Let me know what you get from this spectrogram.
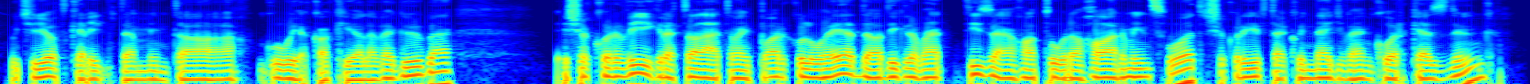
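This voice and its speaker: A man's very deep, low voice carries a dark, mellow tone and fairly even intonation. He moves at a moderate pace in a dry, close sound with no echo. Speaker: podcast co-host and stand-up comedian. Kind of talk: casual chat.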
